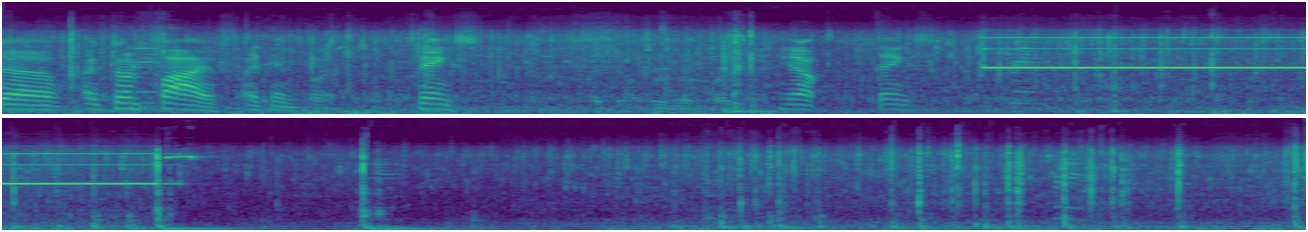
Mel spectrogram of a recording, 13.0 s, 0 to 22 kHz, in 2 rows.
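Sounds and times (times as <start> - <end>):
steady electronic test tone: 4.9 - 7.6.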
